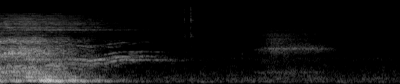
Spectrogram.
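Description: A person imitates a horse's neigh with a breathy, wavering voiced whinny that fades over about a second and a half, followed by a brief click and a soft hiss.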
